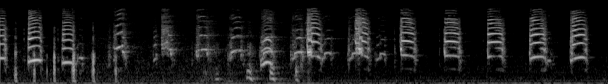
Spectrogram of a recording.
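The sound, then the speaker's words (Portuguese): A red-legged seriema calls loudly, a long series of shrill yelping cries, rapid and jumbled at first, then settling into about eight evenly spaced, ringing notes. “Atenção, senhoras e senhores, com vocês chegando aqui na Rádio Eldorado, o canto da Seriema”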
